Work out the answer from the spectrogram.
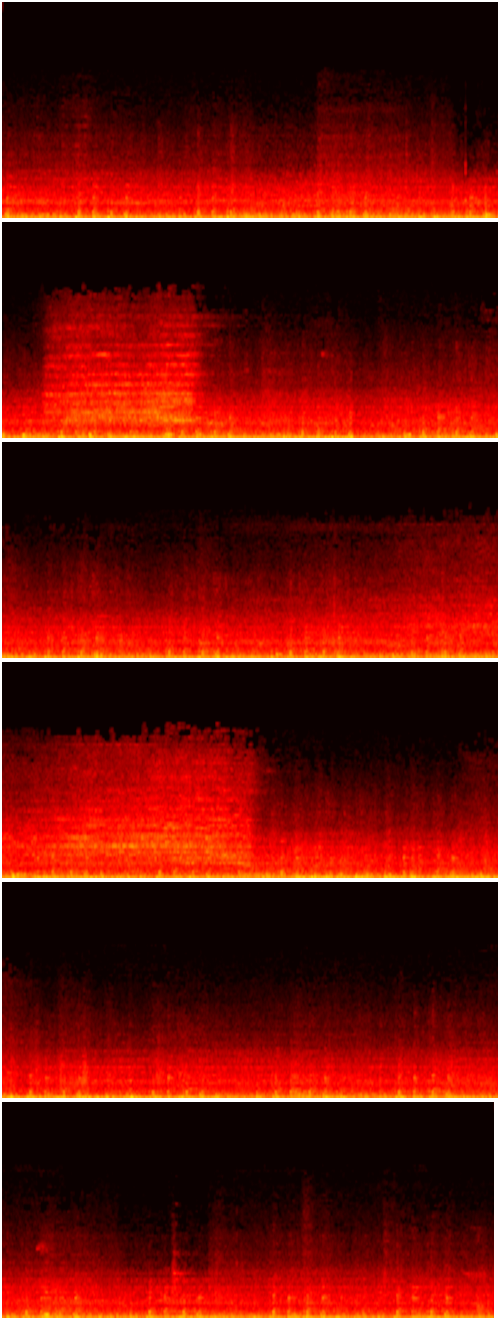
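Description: Covered hopper cars of a Union Pacific freight train rolling steadily past at close range, a continuous rumble and clatter of wheels on rail. Twice, about six and sixteen seconds in, a high-pitched wheel squeal rises over it, once for about a second and once for about two seconds.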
